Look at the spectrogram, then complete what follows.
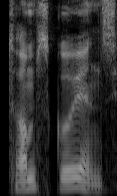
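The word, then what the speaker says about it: Skujiņš: Und am nächsten Tag, Entschuldigung, am nächsten Tag war es dann Etappe Nummer 3 natürlich, die gewonnen wurde von, wie spricht man denn aus? Skujens? – Tom Skujens, ja.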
